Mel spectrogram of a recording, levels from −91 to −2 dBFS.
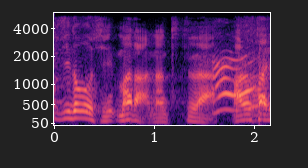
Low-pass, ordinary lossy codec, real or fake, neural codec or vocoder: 5.4 kHz; AAC, 32 kbps; real; none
